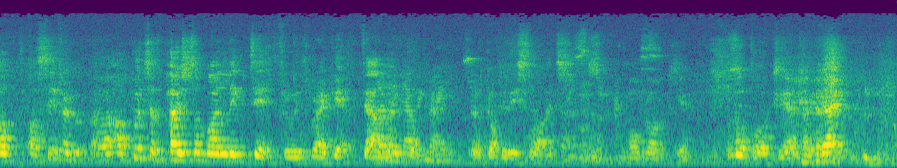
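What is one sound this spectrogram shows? A middle-aged man speaks with animation in a small, slightly echoing room.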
